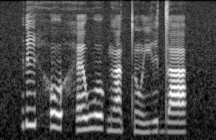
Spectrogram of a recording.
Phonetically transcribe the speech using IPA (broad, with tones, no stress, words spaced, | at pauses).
ɾi˦ho˦˨hɛ˨˦wo˦˨ ɡã˧tũ˨ ji˨˦da˧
